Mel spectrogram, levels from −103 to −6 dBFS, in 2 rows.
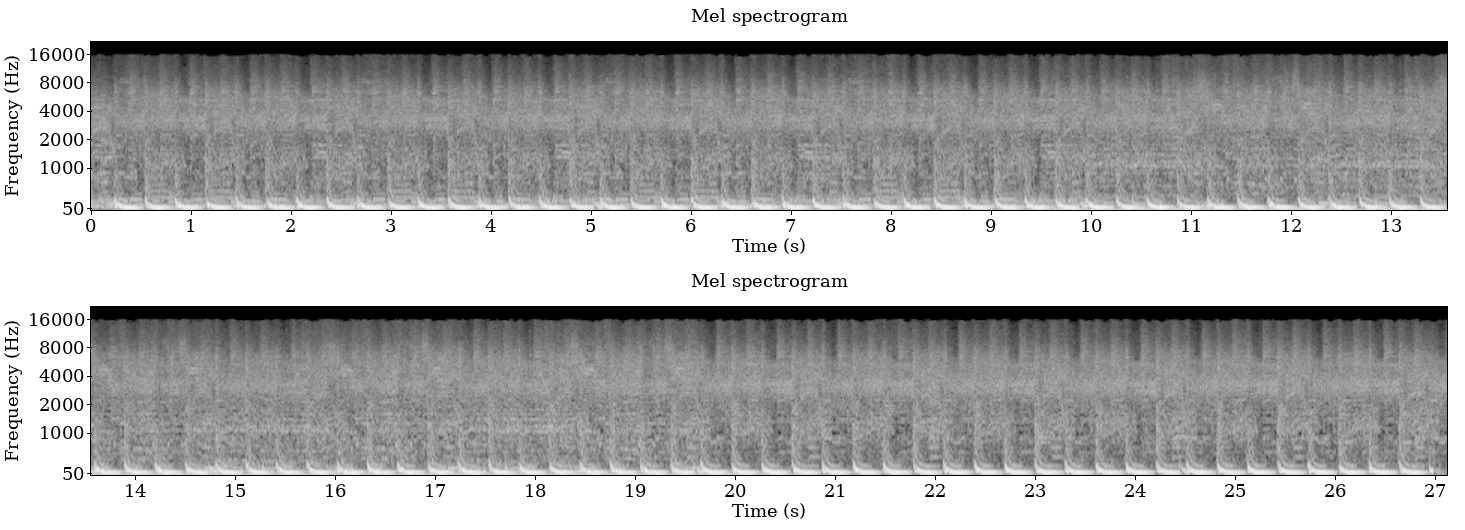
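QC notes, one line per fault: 9.63 to 20.69 s: DC step, a baseline offset of about -29 dBFS that holds, thumping at both edges while the sound continues intact, unlike a dropout.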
